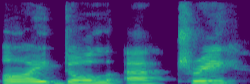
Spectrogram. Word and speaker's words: idolatry: an abstract noun and I've broken it down into four syllables for you so a syllable is like a beat within a word and idolatry has four so I doll a tree if you wanting to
